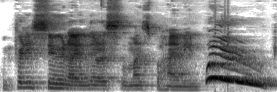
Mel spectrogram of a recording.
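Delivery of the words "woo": high, loud siren imitation whoop; mock siren whoop. Telling friend the cops pulled him over, loud siren whoop. Police lights appear behind.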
